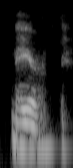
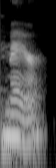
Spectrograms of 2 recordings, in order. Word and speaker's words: Maher: Mayer. Thank you, Mayer. Yeah, Mayer, it's pronounced.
